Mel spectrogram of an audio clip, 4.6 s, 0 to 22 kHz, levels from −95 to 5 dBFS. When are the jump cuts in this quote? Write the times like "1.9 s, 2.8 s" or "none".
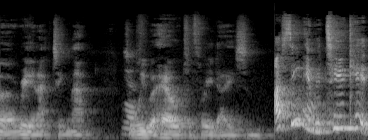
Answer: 3.3 s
